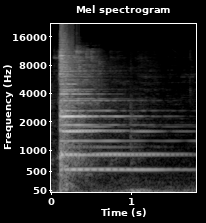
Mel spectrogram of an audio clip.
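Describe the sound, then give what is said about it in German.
A single bright bell strike, rung to announce a new category, rings out loud, its clear metallic tone lingering and slowly fading over the next two seconds with no one speaking. “Dann läute die Glocke”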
